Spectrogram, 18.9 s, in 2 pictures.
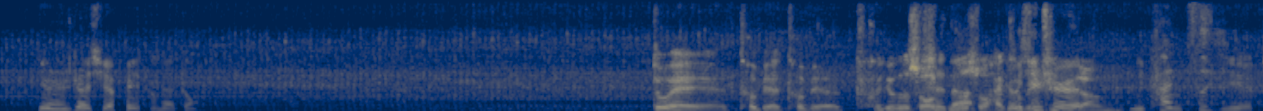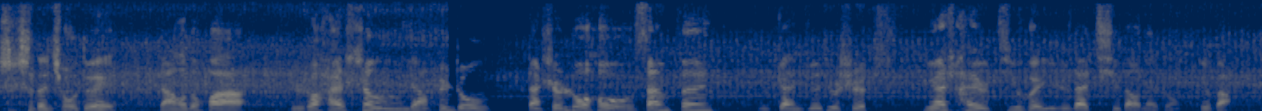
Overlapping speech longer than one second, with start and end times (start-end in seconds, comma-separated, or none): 6.9-8.1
